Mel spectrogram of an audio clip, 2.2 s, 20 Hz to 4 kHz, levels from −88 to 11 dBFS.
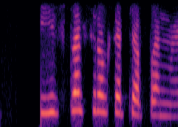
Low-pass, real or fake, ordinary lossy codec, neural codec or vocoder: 3.6 kHz; real; Opus, 24 kbps; none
